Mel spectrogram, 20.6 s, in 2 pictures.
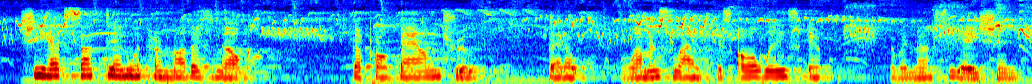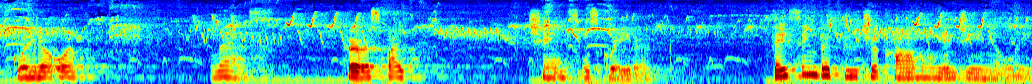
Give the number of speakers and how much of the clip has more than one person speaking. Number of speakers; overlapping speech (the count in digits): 1, no overlap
